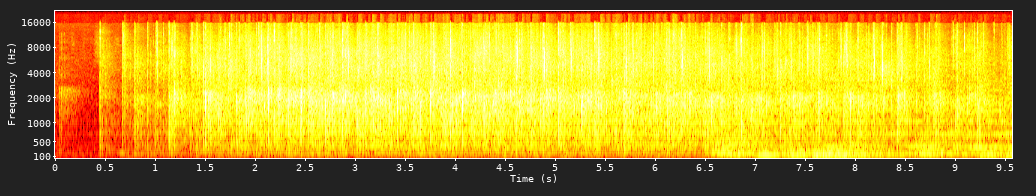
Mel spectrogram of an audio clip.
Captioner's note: applause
